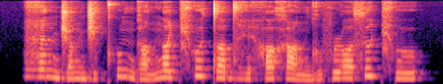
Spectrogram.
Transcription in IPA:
ɦ æ˥ n d͡ʒ ɒ˧ n d͡ʒ i˧˩ kʷʰ i˥ ŋ ɡ ɑ˧˩ n ɒ˥˧ t͡ɕʰ u˥ t ɒ˧ dʱ ɪ˧˩ h ɒ˧ x ɑ˧˩ ŋ ɡ u˩˧ f ɹ ɔ˧ s u˥ t͡ɕʰ u˧

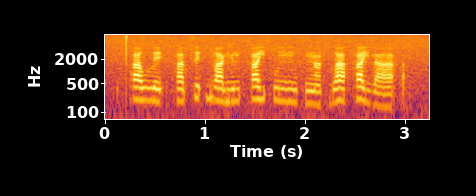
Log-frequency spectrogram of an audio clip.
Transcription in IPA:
t̪ʰ a˧ w l e˨ ʔ h a˧ t͡s e˦ ʔ ɡ w a˧ ɡ ẽ˧ m h a˦ j h u˧ n n̪ u˨ p̚ ŋ ã˨ k̚ w a˥˧ h a˥˧ j l a˨ ʔ

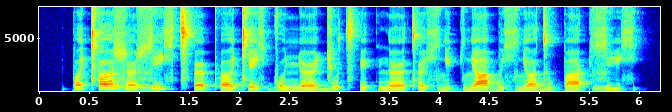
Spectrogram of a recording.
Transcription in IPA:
p ʌ cʰ ʌ ɮ œ ɮ i ç t͡sʼ œ pʼ ʌ cʰ e ç ɡ o ɲ œ ɟ u t͡sʼ e k n œ tʼ œ ç ʎ e k ʎ a b ʌ ç ʎ ʌ d u p a k ɮ i ç

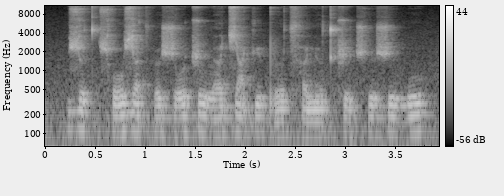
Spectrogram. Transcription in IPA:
ʑ ɵ t t͡ɕʰ o ʑ ɐ t͡sʼ ɵ ʃ o ʈ͡ʂ u l ɐ t͡ɕ a kʲ ɵ pʼ ɵ t͡sʰ ɐ lʲ o t ʈ͡ʂ ʉ t͡ʃʰ ʉ ʃ ʉ ŋ u

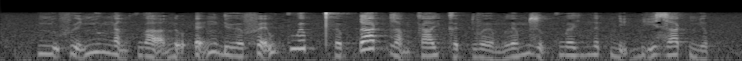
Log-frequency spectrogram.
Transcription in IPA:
ɲ ṵ˧˨ f ɨ̰˧˨ ə̯ ɲ u˧ ŋ a̰˧˨ n k w a̰ː˧˨ n o̰˧˨ ʔ ɛ̰˧˥ ŋ ɗ ɨ˨˩ ə̯ f ɛ̰˧˥ w k w ə˦˥ p̚ t̪ʰ ə˨˩ p̚ ɗ a˦˥ k̚ z a̰˧˨ m k a˨˦ j k ə˨˩ t̚ v əː˧˩ m l ə˨˦ m z ṵ˧˨ k w ə˧ j n ə˦˥ t̚ n ḭ˧˨ ɓ ḭ˧˥ z a˦˥ k̚ ɲ ə˨˩ p̚

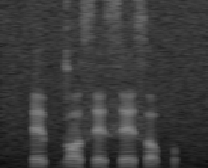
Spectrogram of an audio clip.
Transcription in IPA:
ɛ p ɡ ɒ θ ɛ θ ɛ θ ɒ p

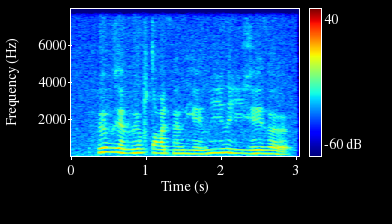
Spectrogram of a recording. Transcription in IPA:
h ø v ɣ ɛ v ø v tˤ iː θ ɛ̃ v j e v iː ð iː ɣ e ð œː

